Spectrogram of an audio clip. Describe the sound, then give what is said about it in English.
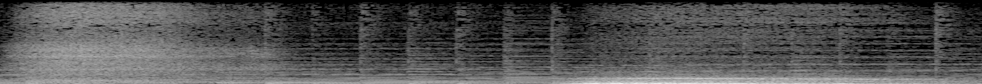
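A deep breath taken for a breath prayer, a soft, breathy rush of air lasting over a second, following a stretch of faint, steady background tones. “let's take a moment to pray together using a breath prayer. It's a simple yet powerful way to connect with God. Let's have a breath and have a prayer.”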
